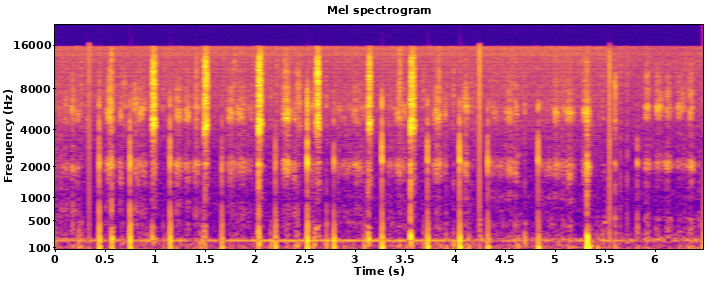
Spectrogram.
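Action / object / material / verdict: scrape / plastic stylus tip on a matte plastic film over a tablet screen / plastic / none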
